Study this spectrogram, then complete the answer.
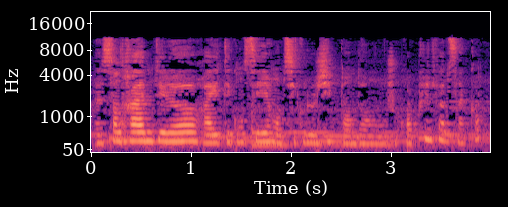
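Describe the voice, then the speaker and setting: A woman's voice: medium pitch, steady tone, fast. A woman casually presenting and reviewing a deck of oracle cards in a vlog, chatty and explanatory, showing each item as she talks.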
